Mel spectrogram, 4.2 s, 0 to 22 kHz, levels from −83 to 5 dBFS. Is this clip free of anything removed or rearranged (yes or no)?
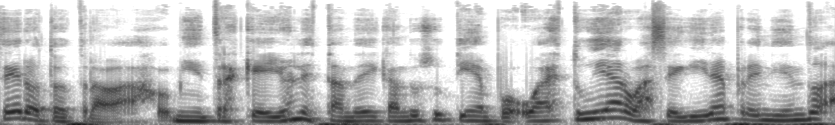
yes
